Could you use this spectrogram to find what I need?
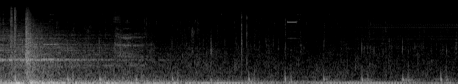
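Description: Footsteps thud on a stone floor at a steady walking pace.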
